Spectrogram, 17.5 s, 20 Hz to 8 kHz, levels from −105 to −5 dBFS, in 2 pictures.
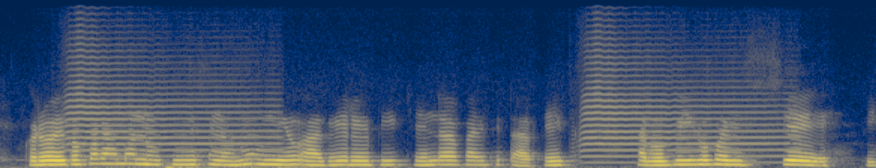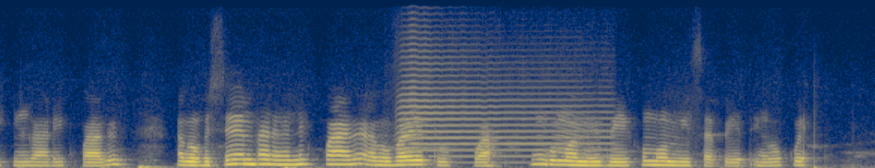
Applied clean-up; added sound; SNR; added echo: none; Trumpet; 16 dB; none.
